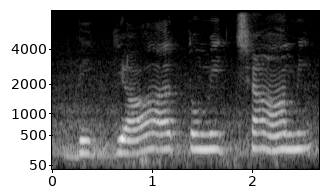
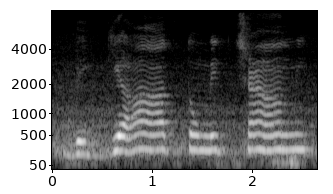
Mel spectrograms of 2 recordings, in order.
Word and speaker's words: विज्ञातुमिच्छामि: विज्ञातुमिच्छामि, हमने इच्छामि म को लंबा नहीं करना, छोटी की मात्रा है। विज्ञातुमिच्छामि भवन्तमाद्यं, विज्ञातुमिच्छामि भवन्तमाद्यं।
